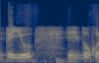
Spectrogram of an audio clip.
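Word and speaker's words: Peyo: notre famille vient d'Angleterre nos petits cousins anglais avait difficile de prononcer le mot Pirot il disait pot et donc on l' appelait pot tout son son enfance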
